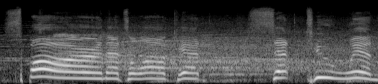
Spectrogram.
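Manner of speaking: loud, high sportscaster shout; excited winning-point call. Real, not acted. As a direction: belt out the set win. Calls the set-winning point.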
